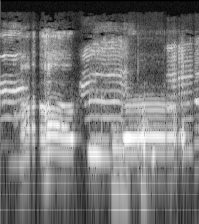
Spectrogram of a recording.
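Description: young child crying

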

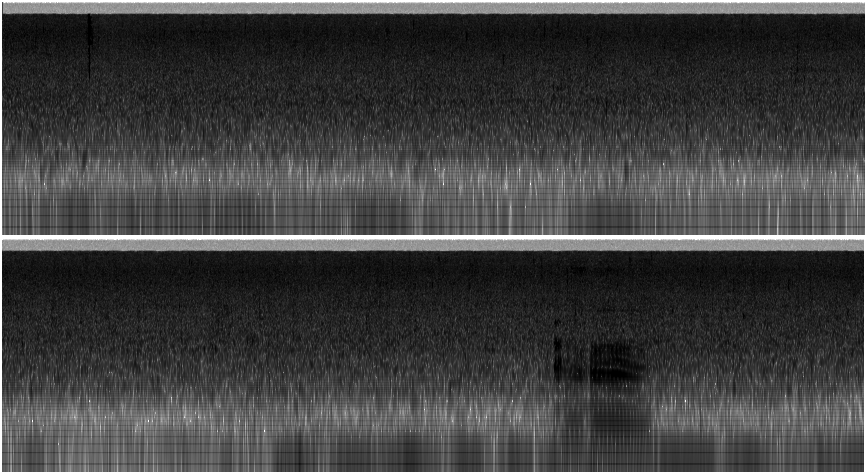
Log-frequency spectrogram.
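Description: flowing river water

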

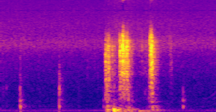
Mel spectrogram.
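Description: closet door being opened

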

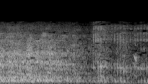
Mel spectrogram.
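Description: snoring

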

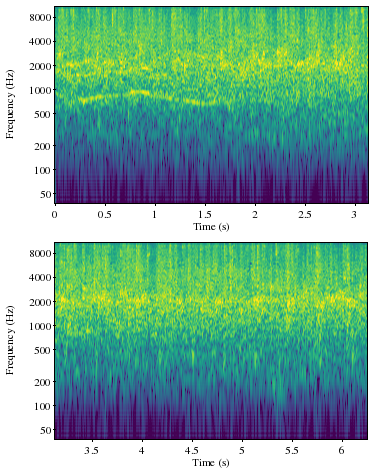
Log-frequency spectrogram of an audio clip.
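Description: audience round of applause

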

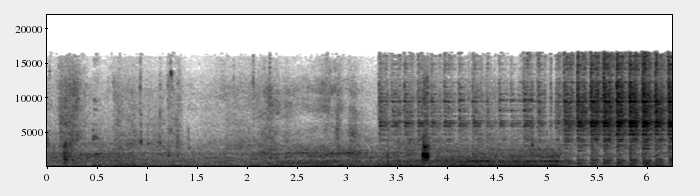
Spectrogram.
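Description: car driving past

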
